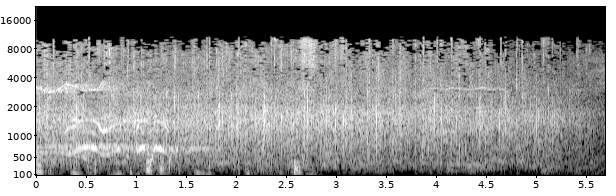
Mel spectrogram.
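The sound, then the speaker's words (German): Congregation applause at a church service: dense, lively clapping that tapers off gradually toward the end, with a few voices mixed in. “Ja, du könnt ihm einmal ruhig ein bisschen Applaus geben.”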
